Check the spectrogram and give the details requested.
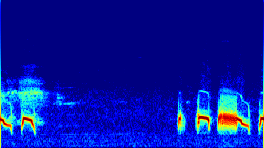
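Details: Lure spotted dove gives its calling coo to provoke wild birds. Two low coos end one phrase, followed by a silent pause. Then a new phrase begins: a short note, a coo, a long vibrating falling coo, and a clipped last coo.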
